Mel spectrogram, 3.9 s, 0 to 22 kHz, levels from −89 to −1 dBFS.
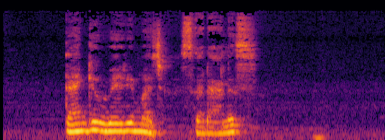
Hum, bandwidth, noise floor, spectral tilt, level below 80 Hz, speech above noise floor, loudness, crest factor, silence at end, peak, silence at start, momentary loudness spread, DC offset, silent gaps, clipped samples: none; 16 kHz; -52 dBFS; -5.5 dB/octave; -46 dBFS; 35 dB; -18 LUFS; 16 dB; 0.65 s; -4 dBFS; 0.65 s; 10 LU; under 0.1%; none; under 0.1%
